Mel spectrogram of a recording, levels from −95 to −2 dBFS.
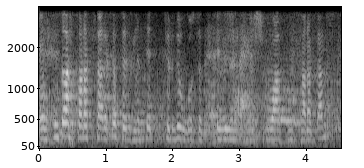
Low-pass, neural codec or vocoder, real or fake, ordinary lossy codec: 3.6 kHz; codec, 16 kHz, 1.1 kbps, Voila-Tokenizer; fake; none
